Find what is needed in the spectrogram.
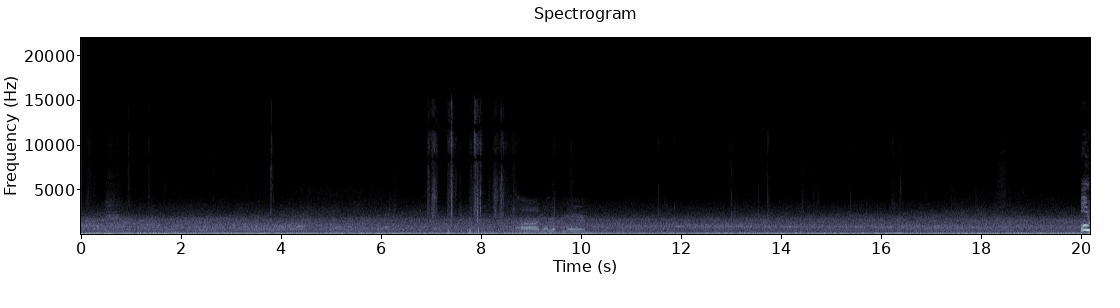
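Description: Steady low outdoor rumble of open-air background noise as a disc golfer runs up and drives a disc off a concrete tee pad. A few sharp clicks come a little before the throw, and a brief voice-like sound follows around the release.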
